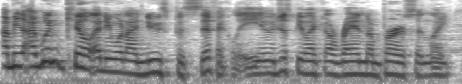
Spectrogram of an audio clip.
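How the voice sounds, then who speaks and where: Excitable, stammering bright-voiced man. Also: on the high side, a little fast, vocal fry. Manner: excitable, stammers and repeats words. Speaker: streamer playing a game live. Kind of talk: casual chat.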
